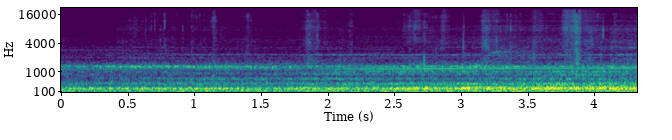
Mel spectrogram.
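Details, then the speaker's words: LF Bros 5 kW diesel heater starting at 14 °C, run from a portable power station; once the glow plug ignites the diesel the blower ramps up, giving a steady whirring fan note over soft, even combustion with no popping or surging; normal running. "once the the glow plug is heated up enough they can start igniting that diesel so it's going to start ramping up and the and the noise that you hear as as a turbine starts kicking up or the motor the blower"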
